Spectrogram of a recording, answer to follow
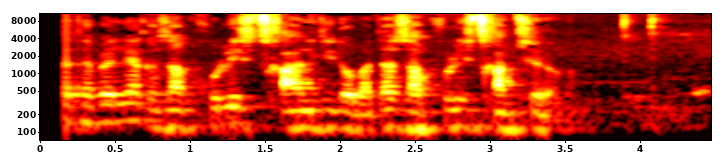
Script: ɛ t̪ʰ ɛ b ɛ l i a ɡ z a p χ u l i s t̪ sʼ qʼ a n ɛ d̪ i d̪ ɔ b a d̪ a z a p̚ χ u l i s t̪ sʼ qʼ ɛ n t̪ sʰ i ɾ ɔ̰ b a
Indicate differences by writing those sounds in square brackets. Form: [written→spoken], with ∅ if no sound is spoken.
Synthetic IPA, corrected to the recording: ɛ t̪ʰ ɛ b ɛ l i a ɡ z a p χ u l i s t̪ sʼ qʼ a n [ɛ→i] d̪ i d̪ ɔ b a d̪ a z a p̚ χ u l i s t̪ sʼ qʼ [ɛ→a] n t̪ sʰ i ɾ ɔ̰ b a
